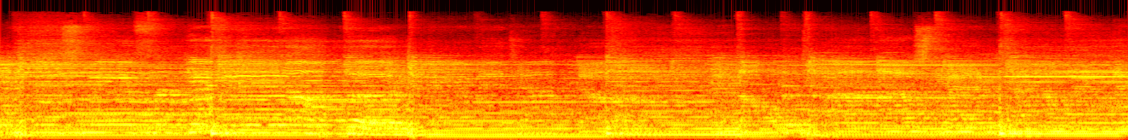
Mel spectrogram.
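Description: Live country-rock band music: a male voice singing over electric guitar and a steady beat.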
